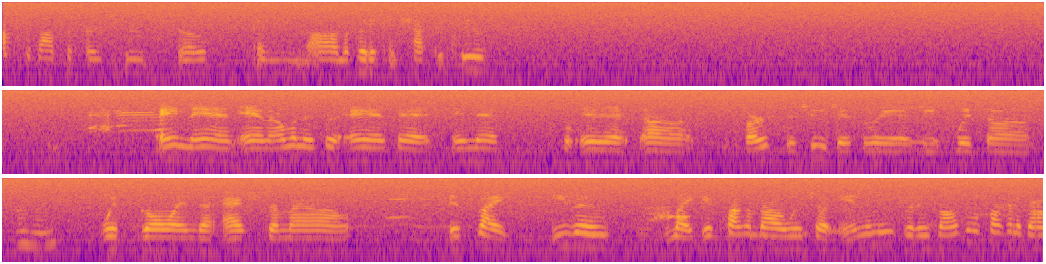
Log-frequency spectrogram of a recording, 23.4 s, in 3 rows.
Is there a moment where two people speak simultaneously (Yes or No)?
No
